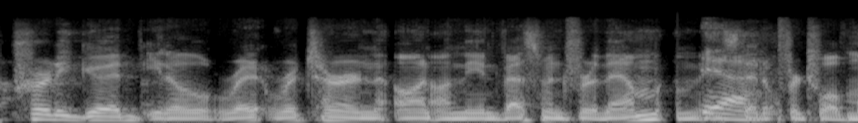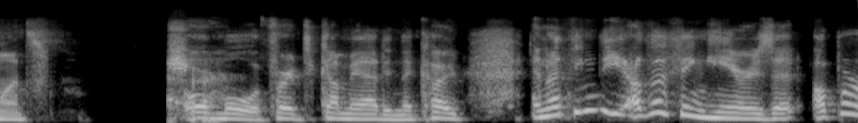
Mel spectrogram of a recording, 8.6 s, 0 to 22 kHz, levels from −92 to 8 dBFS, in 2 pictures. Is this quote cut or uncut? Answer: cut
